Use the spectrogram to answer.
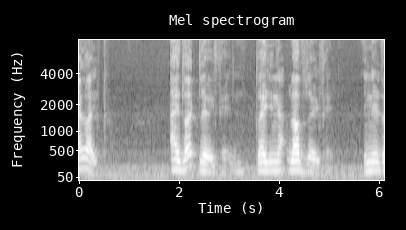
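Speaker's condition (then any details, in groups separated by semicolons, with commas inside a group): Cerebral palsy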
